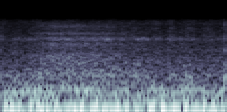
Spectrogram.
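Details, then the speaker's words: Pet snoring heard in the background of a horse-drawing video. "take this round people coming over videos as a minute video of a pet snoring that is the reason why you can hear snoring in the background"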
